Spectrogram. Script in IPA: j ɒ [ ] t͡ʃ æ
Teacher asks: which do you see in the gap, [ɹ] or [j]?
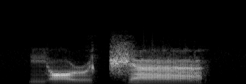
ɹ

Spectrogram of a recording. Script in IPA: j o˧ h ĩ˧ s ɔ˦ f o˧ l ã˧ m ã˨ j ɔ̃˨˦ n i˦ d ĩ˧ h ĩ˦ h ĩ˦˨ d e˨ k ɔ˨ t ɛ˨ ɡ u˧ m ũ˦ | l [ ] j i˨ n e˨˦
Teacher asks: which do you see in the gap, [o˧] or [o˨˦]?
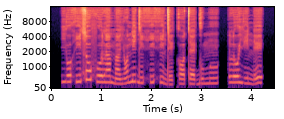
o˧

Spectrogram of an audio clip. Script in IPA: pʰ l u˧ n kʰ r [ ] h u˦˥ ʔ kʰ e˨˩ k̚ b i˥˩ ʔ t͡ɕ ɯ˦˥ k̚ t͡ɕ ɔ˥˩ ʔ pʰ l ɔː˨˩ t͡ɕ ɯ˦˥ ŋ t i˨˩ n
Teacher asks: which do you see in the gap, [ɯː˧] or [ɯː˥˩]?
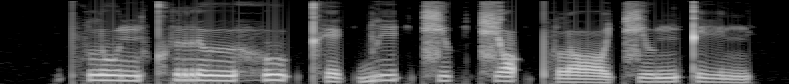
ɯː˧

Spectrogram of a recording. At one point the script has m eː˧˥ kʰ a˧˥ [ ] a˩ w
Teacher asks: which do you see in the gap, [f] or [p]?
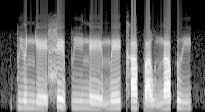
p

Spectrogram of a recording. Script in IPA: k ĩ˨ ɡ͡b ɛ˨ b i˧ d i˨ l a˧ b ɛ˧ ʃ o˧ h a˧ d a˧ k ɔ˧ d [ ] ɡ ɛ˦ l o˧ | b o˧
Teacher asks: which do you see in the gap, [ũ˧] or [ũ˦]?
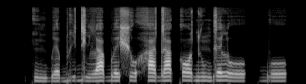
ũ˧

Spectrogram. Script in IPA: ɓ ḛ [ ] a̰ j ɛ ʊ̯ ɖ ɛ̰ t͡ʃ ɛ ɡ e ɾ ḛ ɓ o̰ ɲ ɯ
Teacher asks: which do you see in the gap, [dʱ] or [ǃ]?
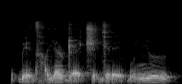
dʱ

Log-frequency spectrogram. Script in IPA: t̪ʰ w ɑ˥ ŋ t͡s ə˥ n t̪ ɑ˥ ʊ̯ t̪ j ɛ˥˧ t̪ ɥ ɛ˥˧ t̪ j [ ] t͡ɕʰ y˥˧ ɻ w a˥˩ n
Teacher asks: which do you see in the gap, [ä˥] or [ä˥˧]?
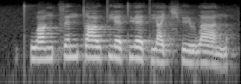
ä˥˧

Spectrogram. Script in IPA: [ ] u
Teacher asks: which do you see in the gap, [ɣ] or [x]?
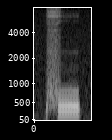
x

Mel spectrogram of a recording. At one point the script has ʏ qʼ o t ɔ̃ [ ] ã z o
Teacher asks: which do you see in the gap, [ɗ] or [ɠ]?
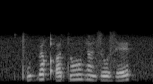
ɠ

